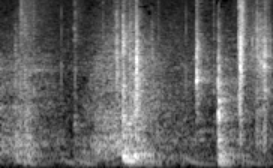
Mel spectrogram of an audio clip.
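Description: Kitchen pantry drawers sliding on their runners and being pushed shut, caught by soft-close dampers so they don't bang. A dull thump comes about halfway and a sharp click near the end.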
